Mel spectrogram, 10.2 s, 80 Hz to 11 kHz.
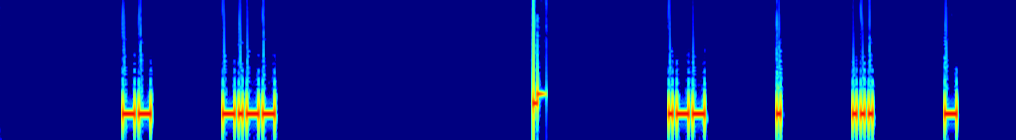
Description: Morse code, heard as a keyed tone, about 30 wpm, spaced as for 10 wpm, 700 Hz. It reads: MY WEST
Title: 6x Character Spacing - Top 500 Words - 30wpm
